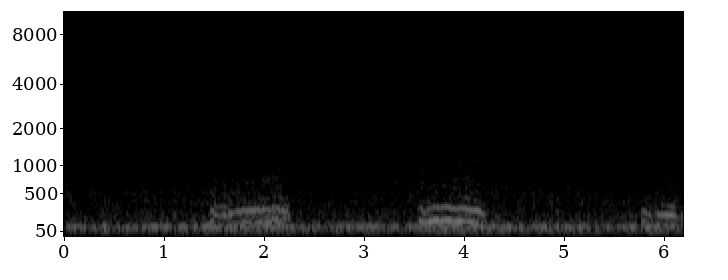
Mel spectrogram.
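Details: Rescued house cat snoring in its sleep, three low raspy breaths with a faint whistling tone, about two seconds apart, a steady hum underneath.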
